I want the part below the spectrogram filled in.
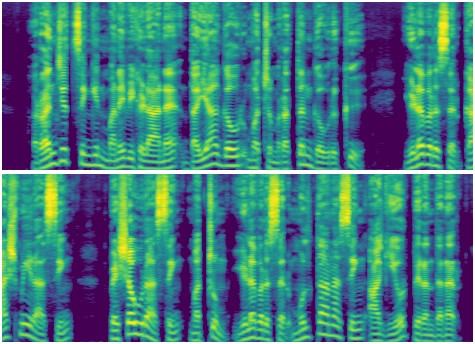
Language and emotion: Tamil, neutral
